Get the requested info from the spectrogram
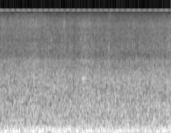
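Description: Steady wind noise on the microphone, a low even rumble, with faint ocean surf beneath it.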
